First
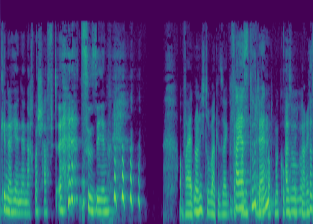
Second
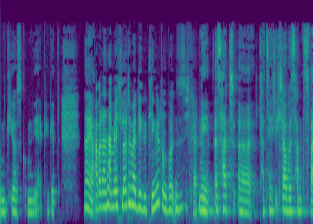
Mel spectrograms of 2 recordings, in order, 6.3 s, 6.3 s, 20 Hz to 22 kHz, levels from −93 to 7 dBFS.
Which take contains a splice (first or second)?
first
